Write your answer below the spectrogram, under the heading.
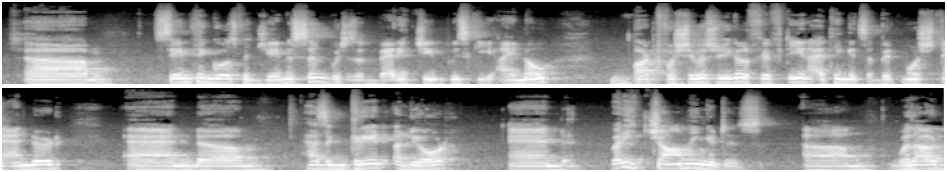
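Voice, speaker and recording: A man talks with an Indian accent at a fairly slow pace. His intonation is fairly even. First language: Hindi. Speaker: whiskey reviewer. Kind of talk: product review. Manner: casual, relaxed.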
